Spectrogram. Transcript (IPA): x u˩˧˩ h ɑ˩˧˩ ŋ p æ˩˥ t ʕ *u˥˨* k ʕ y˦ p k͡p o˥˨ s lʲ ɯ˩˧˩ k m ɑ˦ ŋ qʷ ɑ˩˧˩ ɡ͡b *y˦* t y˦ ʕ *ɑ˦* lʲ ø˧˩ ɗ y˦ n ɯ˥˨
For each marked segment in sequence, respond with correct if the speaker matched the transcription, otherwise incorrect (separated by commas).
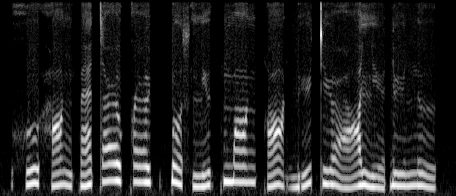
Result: correct, incorrect, incorrect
